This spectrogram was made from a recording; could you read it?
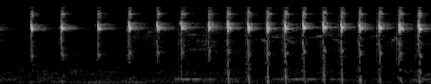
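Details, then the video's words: Lovebird calls used to coax other lovebirds into ngekek song: sharp, high, clipped chirps repeated steadily, speeding up from about three to four per second, with faint low hum behind. "Pancingan Love Bird Agar Cepat Ngekek"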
